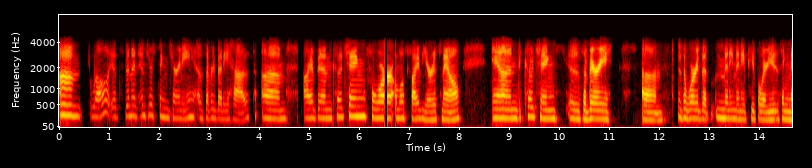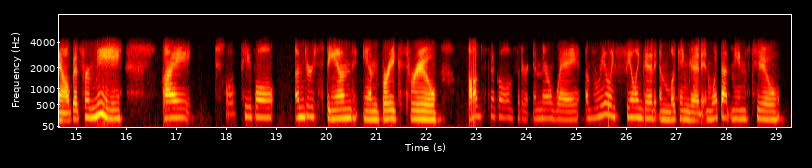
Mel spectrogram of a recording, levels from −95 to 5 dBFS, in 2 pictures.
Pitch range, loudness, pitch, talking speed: 175-210 Hz, -31 LUFS, 190 Hz, 130 wpm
